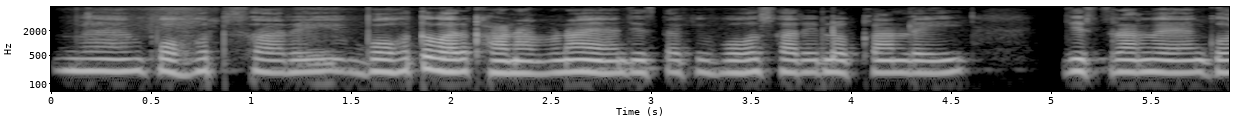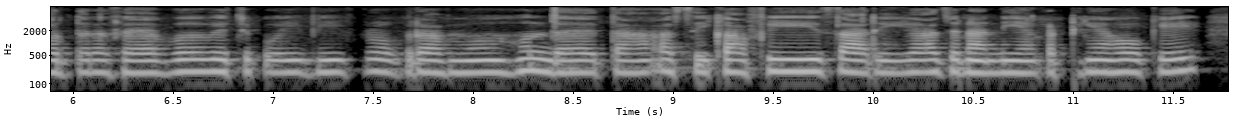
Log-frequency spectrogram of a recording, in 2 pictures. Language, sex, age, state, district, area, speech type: Punjabi, female, 60+, Punjab, Shaheed Bhagat Singh Nagar, rural, spontaneous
